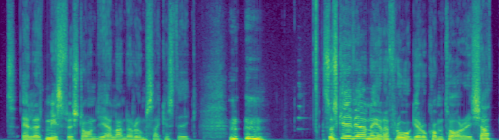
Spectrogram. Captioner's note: clears throat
